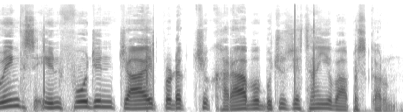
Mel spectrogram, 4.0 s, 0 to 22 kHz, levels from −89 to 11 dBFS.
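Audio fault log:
0.45–0.47 s, loud pop: A single sharp pop sits about 10 dB above the speech. It sounds like a sudden voltage step, likely from a plug, switch, static or driver glitch. The speech carries on underneath.
1.48–1.56 s, loud pop: Two pops in quick succession, about 20 dB above the speech. Each pulse is shaped by the circuits downstream.
2.96–3.17 s, loud pop: Another pair of pops, about 20 dB above the speech, with the speech continuing beneath.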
